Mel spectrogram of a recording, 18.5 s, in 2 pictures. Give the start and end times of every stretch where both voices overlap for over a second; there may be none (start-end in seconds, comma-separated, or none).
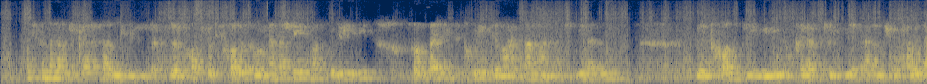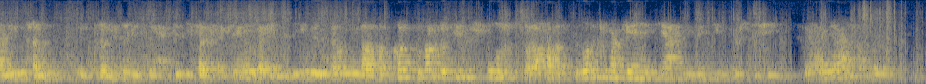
none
